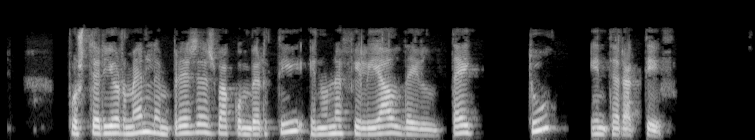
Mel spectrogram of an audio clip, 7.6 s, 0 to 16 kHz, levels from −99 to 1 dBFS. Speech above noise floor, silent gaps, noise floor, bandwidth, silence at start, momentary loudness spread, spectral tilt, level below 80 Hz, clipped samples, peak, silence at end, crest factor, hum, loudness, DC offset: over 74 dB; 4.48-4.52 s, 4.85-5.28 s, 5.69-5.91 s; under -90 dBFS; 7.6 kHz; 0.7 s; 7 LU; -6 dB/octave; -58 dBFS; under 0.1%; -2 dBFS; 0.9 s; 16 dB; none; -17 LUFS; under 0.1%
